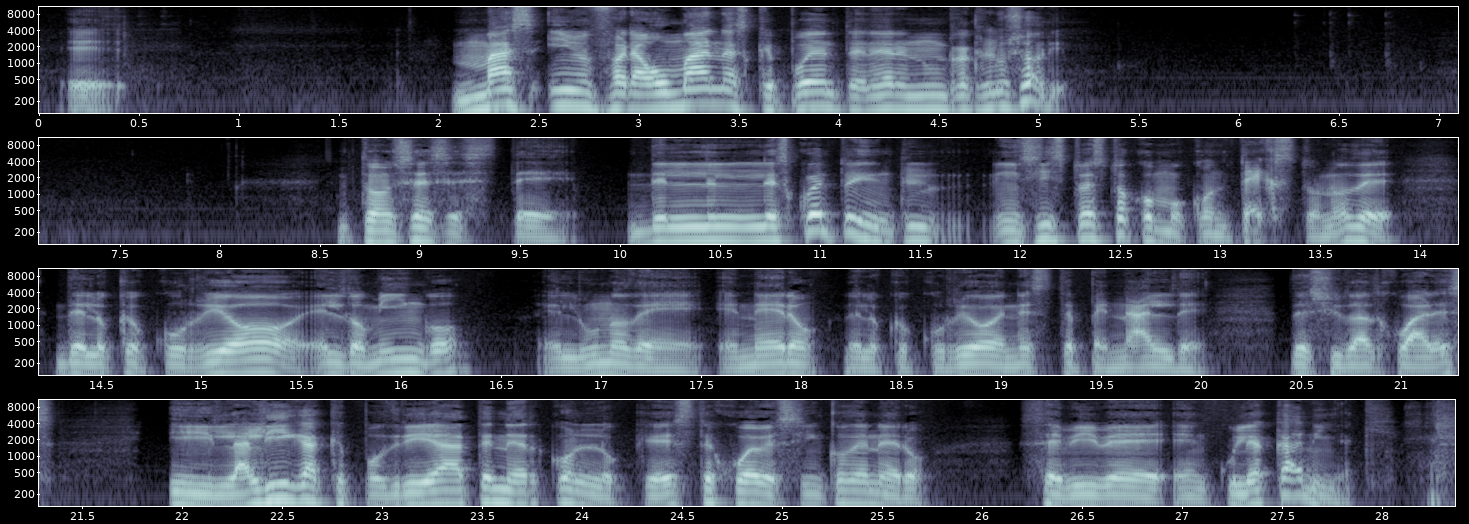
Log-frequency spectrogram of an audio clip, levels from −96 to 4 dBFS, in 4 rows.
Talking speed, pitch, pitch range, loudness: 130 wpm, 110 Hz, 90-130 Hz, -22 LUFS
